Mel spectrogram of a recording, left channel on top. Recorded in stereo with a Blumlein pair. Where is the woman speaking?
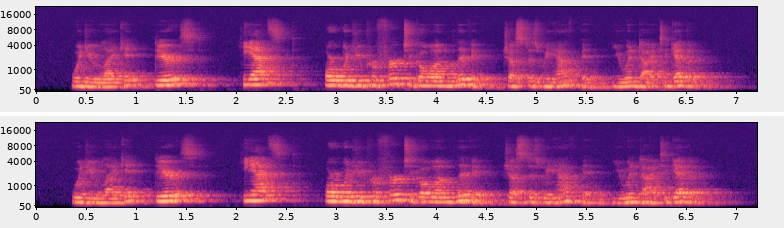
55° left, 0.8 m.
